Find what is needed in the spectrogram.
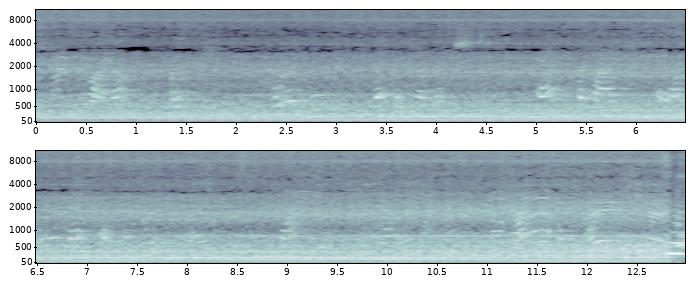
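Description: Diesel engine of a DEMU train's power car running with a steady low drone, slowly getting louder as the train moves past, with people's voices over it.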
